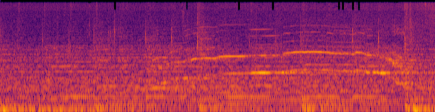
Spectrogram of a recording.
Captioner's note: caller bugling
